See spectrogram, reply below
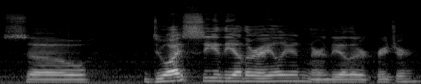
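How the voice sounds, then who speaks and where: A man's voice: mid-range voice, a little slow, smooth. A man taking part in a tabletop role-playing game as a player, talking casually with the group.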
